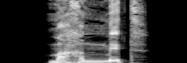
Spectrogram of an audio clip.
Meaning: inflection of mitmachen: 1. first/third-person plural present 2. first/third-person plural subjunctive I
- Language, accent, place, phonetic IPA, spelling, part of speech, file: German, Germany, Berlin, [ˌmaxn̩ ˈmɪt], machen mit, verb, De-machen mit.ogg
